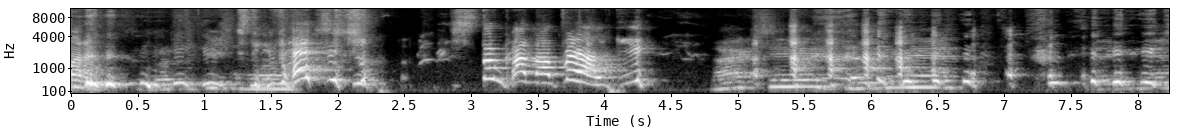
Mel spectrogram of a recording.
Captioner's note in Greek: γέλια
